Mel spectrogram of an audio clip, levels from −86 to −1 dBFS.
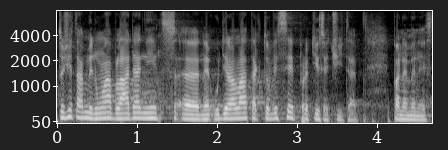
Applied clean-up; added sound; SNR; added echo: none; none; none; none.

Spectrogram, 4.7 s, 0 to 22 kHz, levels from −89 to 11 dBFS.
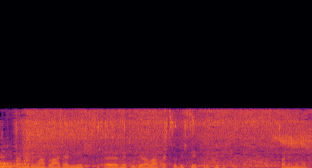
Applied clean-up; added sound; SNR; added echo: none; Toilet flush; -4 dB; none.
